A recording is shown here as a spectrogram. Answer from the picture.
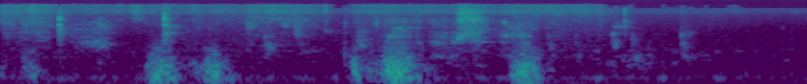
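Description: A person making four short, breathy vocal sounds over about three seconds, with no words, picked up close on a microphone.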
